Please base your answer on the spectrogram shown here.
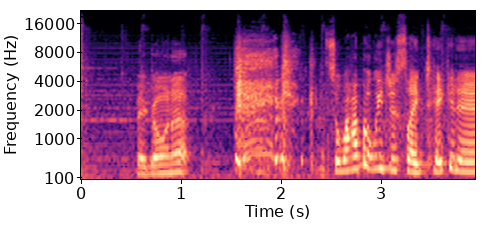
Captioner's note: laughs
